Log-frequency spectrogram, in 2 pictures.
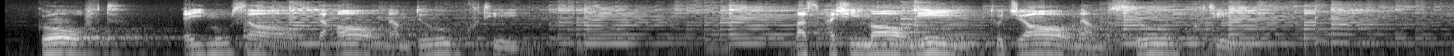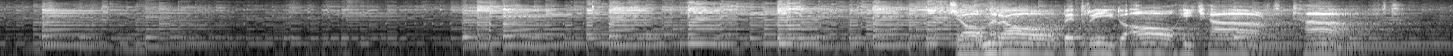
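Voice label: declamation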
